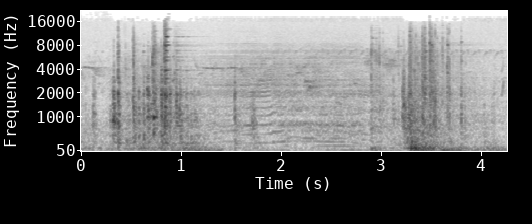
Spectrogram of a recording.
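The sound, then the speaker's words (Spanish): A door is pulled shut: an opening rattle of hinges and latch, a quieter creaking sweep, then a second burst of clattering mechanism as it closes, with no talking. “Dejad solos a los que quieren procrear y cerrar la puerta”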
